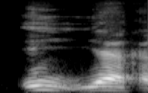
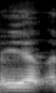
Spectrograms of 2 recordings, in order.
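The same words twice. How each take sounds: First: The doubled 'yy' is pressed with strong emphasis. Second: The doubled 'yy' is said lightly without emphasis. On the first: The speaker calls it right. "maka itu harus ditekankan lagi" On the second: The speaker calls it wrong. "enggak boleh dibaca ... Hilang nabarnya"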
